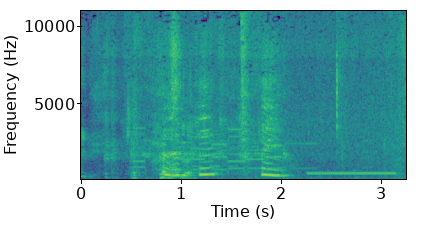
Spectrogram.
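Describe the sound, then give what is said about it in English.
Keypad tones from a mobile phone being dialled, heard over voices and laughter: a few short beeps, then one long, steady, loud tone lasting nearly a second. “pulls out his mobile phone and dials.”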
